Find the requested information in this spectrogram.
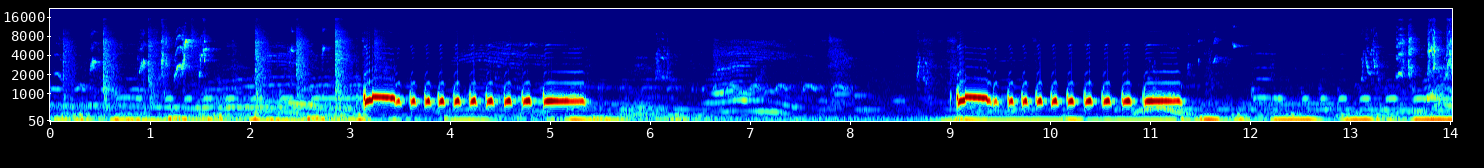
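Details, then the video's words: Two song phrases from a vigorously singing Bangkok-type zebra dove, roughly six seconds apart. Each has a rising lead-in, about nine rapid coo pulses and a held final note, with other birds calling faintly between them. "Perkutut bangkok gacor - masteran burung perkutut agar gacor"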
